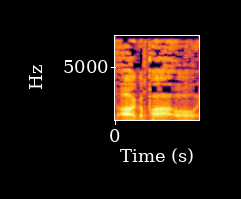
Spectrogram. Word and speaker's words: agapao: And the word he uses there is agapao, and you're all in. You understand exactly what is being said here with agapao, A-G-A-P-A, long O.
